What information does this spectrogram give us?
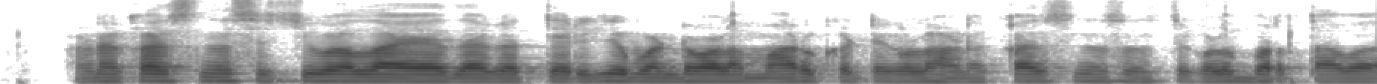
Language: Kannada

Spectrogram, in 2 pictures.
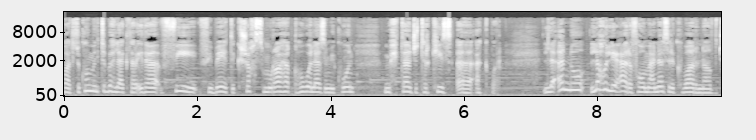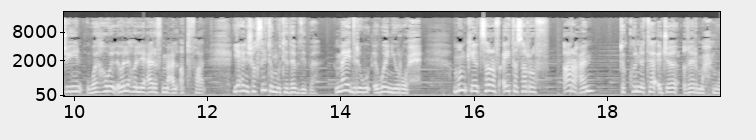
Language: Arabic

